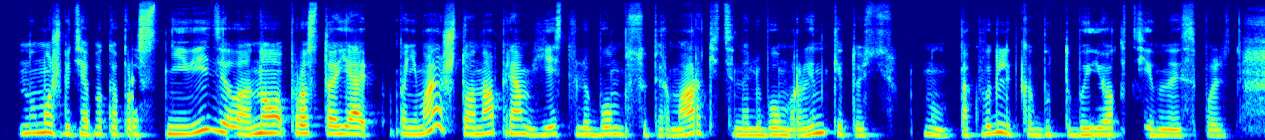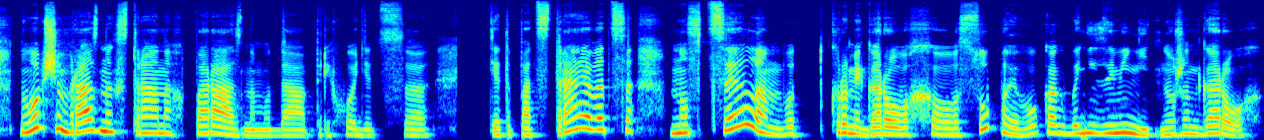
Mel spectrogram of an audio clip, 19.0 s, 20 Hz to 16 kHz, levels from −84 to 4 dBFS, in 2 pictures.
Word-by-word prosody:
Ну, 205 +1 -4
может 225 -3 +1
быть, 190 -3 -5
я 185 - -1
пока 185 -1 -6
просто 180 +2 -4
не 190 0 0
видела, 230 - +1
но 215 +2 +5
просто 210 -1 +1
я 185 -3 +2 0.2
понимаю, 185 +1 +1
что 185 - -1
она 195 +4 +1
прям 195 -4 -2
есть 175 +4 -6
в - - -10
любом 175 +1 -4
супермаркете, 165 +4 -3
на 160 - -3
любом 160 0 -2
рынке, 185 +7 -2
то 160 -2 -11
есть, 160 +1 -14 0.2
ну, 155 -6 -7
так 160 +1 -9
выглядит, 200 -2 -1
как 165 -2 -7
будто 165 +1 -10
бы 165 +1 -3
её 170 0 -1
активно 155 -2 -5
используют. 150 -2 -11 0.3
Ну, 230 - +1
в - - +8
общем, 335 -5 +7
в - - -2
разных 255 +1 +6
странах 215 -1 -1
по-разному, 170 -8 +1
да, 150 0 -3
приходится 155 -1 -8 0.4
где-то 170 +2 -5
подстраиваться, 270 - +2 0.2
но 210 +1 +4
в 220 - -3
целом, 285 - +4
вот 180 -2 -5 0.2
кроме 225 -5 +3
горохового 180 -1 +1
супа, 295 - -2
его 180 +2 -3
как 210 -1 0
бы 200 - -1
не 215 0 +2
заменить, 205 -6 +3
нужен 175 +3 -2
горох. 180 -6 0
185 Hz, 185 wpm, -23 LUFS, 165-210 Hz, 0.4 s, в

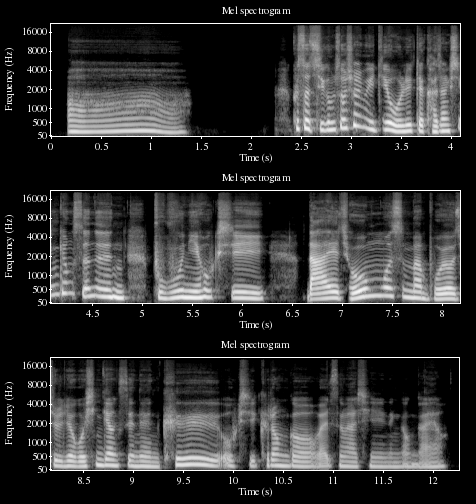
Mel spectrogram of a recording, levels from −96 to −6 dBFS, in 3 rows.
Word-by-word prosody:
아. 195 -1 -3 1.0
그래서 295 0 +4
지금 255 -1 +1
소셜 340 +6 +1
미디어 260 -3 +2
올릴 210 -1 +4
때 210 -1 +2
가장 200 +2 +1
신경 340 - -4
쓰는 265 -7 +2 0.3
부분이 220 +2 +4
혹시 210 -4 0 0.4
나의 200 +4 +5
좋은 215 +7 +4
모습만 275 -8 0
보여 185 +1 +2
주려고 180 -2 -2
신경 205 +3 -2
쓰는 175 -4 -4
그 220 -3 0
혹시 180 0 -9
그런 195 -1 -5
거 165 -2 -5
말씀하시는 160 - -9
건가요? 80 - -10
200 Hz, 270 characters per minute, -20 LUFS, 180-230 Hz, 1.0 s, 나의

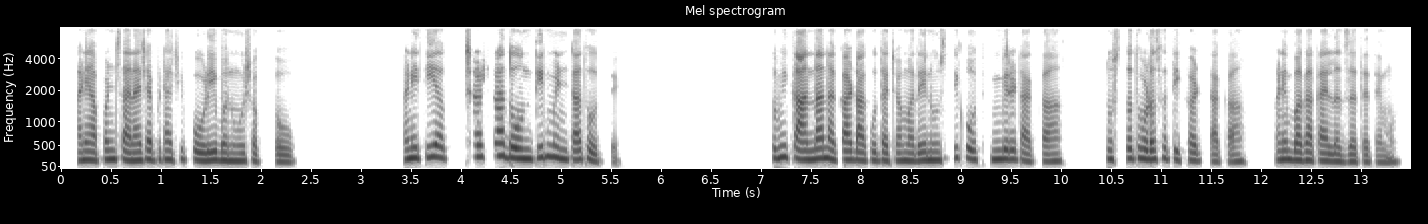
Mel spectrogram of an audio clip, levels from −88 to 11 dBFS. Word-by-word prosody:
आणि 180 +1 +1
आपण 180 +3 +1
चण्याच्या 180 +1 +2
पिठाची 190 0 -3
पोळी 175 -1 +3
बनवू 165 -2 +2
शकतो. 150 -3 -5 1.1
आणि 215 +2 +5
ती 245 +2 +1
अक्षरशः 245 +3 -1
2-3 220 +3 +4
मिनिटात 200 -4 +2
होते. 160 -5 -4 1.5
तुम्ही 230 +3 +3
कांदा 195 0 +5
नका 190 -3 +3
टाकू 175 0 0
त्याच्यामध्ये 170 0 0
नुसती 180 +5 0
कोथिंबीर 195 -1 +1
टाका, 160 -2 -4 0.5
नुसतं 200 +2 -2
थोडंसं 200 0 +2
तिखट 175 -2 -3
टाका 150 +1 -6 0.3
आणि 190 0 +1
बघा 175 0 +2
काय 165 -2 0
लज्जत 150 -1 -2
येते 140 -1 -8
मग. 135 +1 -7
185 Hz, 140 wpm, -23 LUFS, 165-200 Hz, 1.5 s, आणि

